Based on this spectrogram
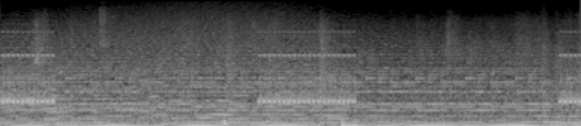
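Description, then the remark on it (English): A telephone on a table rings in short electronic bursts as a call is placed, three rings spaced a few seconds apart, steady and moderately loud over a low background rumble, with no one speaking. “LaDonna places a call.”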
